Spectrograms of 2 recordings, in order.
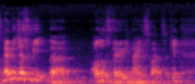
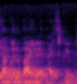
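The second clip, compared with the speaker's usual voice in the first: softer, quick offhand promise; mother's promise; 4 semitones lower, 9 dB quieter, faster than usual. Retold or imitated. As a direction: toss it off like a busy mum. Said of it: "your mother says".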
